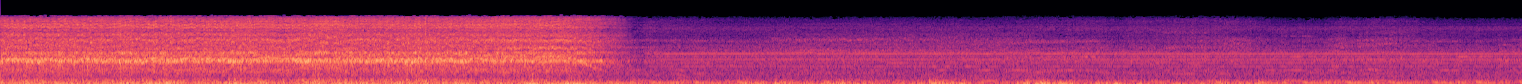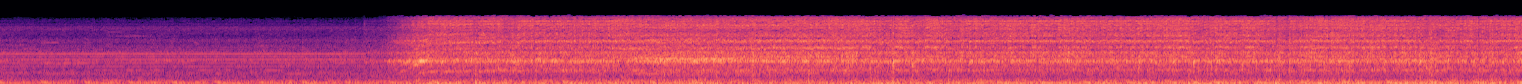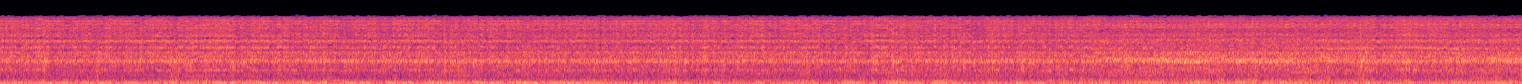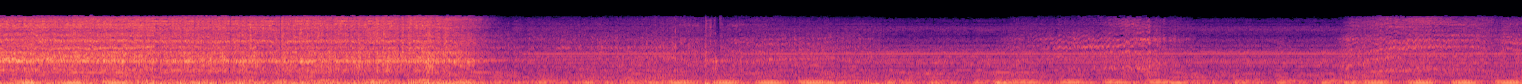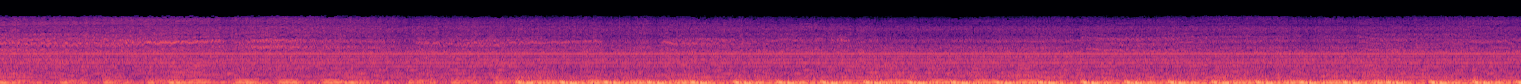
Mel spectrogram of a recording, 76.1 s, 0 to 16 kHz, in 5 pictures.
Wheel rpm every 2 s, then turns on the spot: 160, 160, 150, 10, 0, 0, 0, 0, 0, 40, 160, 160, 170, 160, 170, 170, 160, 160, 170, 170, 160, 160, 160, 160, 160, 40, 0, 0, 0, 0, 0, 0, 0, 0, 0, 0, 0, 0.
none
